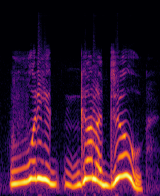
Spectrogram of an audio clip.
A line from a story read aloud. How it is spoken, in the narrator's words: stammered Russell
